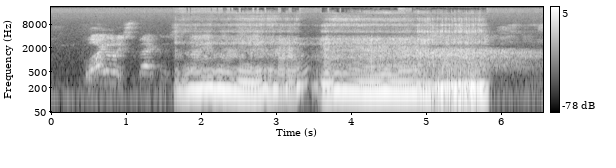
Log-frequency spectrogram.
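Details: Staffordshire Bull Terrier (staffy) in deep sleep: loud, drawn-out groaning, rattling breaths with a moaning vocal quality: heavy snoring.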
